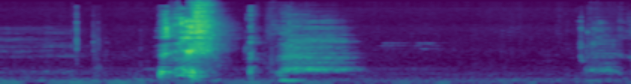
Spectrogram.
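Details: Stuffy-nosed person pinching their nose to bring on a sneeze: a sharp, explosive sneeze with a quick intake before it and a short breathy exhale after.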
